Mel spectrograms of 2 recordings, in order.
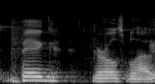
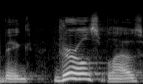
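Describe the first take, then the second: First: The stress falls on the word blouse. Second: The stress falls on the word girl's. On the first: The insult targets the item of clothing. "the item of clothing that was being singled out" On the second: The insult targets the gender. "the gender"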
